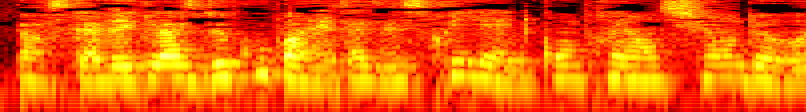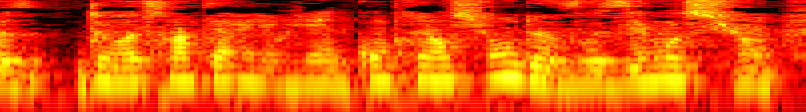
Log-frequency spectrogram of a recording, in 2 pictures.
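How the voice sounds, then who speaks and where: Talking quickly in a steady tone, a woman with a lowish voice reads tarot for her viewers off the cuff. As the channel host, she often stalls to find words and repeats herself.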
